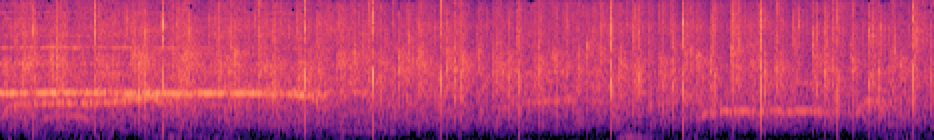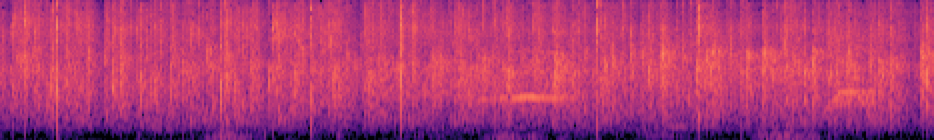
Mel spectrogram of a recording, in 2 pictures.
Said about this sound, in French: Will you stand? On va se and will you put your hands together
